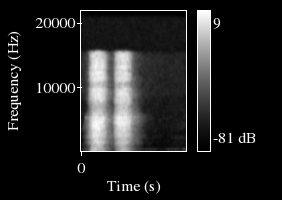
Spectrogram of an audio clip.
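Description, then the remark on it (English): A single loud sneeze from a person who is under the weather with a sore throat and cough, in two quick bursts, a sharp intake-like rush followed by the explosive release, then silence. “And sneezing sometimes.”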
